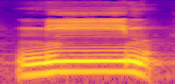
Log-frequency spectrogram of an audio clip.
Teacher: غلطیوں کی نشاندہی: آواز ناک میں لے کے جانا، جیسے میم، یہ غلط ہے۔ آخر میں میم کے اوپر قلقلہ کرنا، جیسے میم، یہ غلط ہے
